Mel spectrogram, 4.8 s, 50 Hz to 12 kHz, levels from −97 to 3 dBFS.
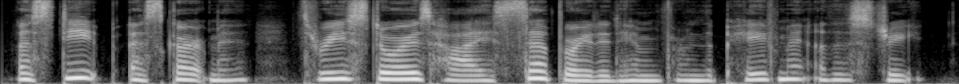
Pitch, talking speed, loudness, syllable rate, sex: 230 Hz, 175 wpm, -16 LUFS, 5.2 syllables/s, female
